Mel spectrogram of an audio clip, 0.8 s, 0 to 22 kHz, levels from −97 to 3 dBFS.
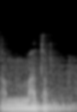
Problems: none marked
